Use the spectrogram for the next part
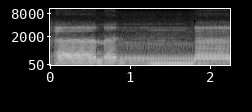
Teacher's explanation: Nun yang bersabdu pastikan dengung dua harakat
